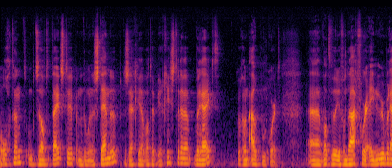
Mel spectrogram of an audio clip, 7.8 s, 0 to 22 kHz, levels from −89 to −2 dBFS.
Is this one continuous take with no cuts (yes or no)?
no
